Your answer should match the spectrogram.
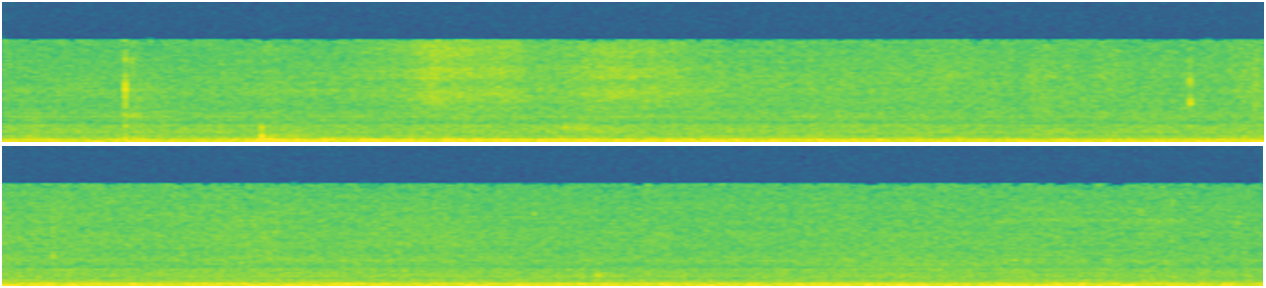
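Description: An air vent runs with a steady, unbroken whoosh and low hum, even in loudness throughout, with a single faint click early on and no voices.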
